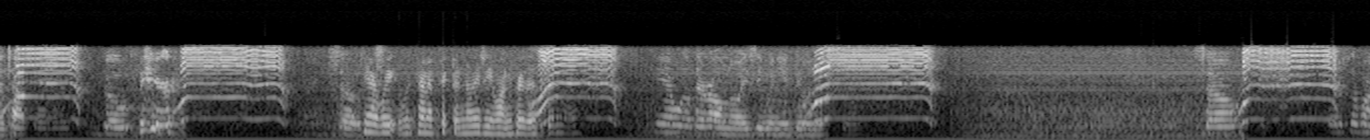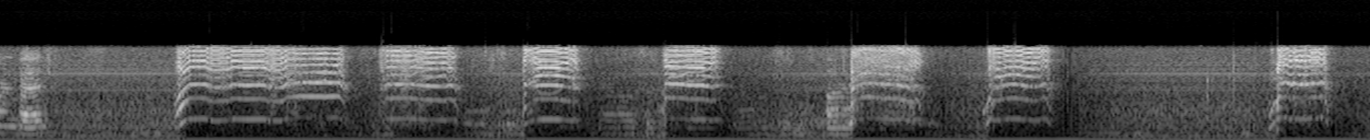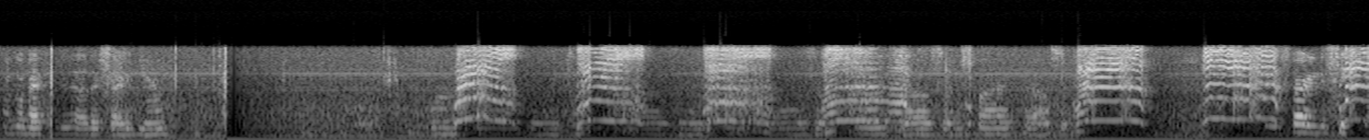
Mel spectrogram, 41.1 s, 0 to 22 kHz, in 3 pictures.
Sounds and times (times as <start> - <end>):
Speech: 0.0 - 1.8, 3.1 - 5.8, 6.6 - 8.6, 12.0 - 12.4, 13.3 - 14.2, 17.5 - 19.0, 19.7 - 22.3, 27.4 - 29.1, 30.9 - 38.2, 40.0 - 41.0.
